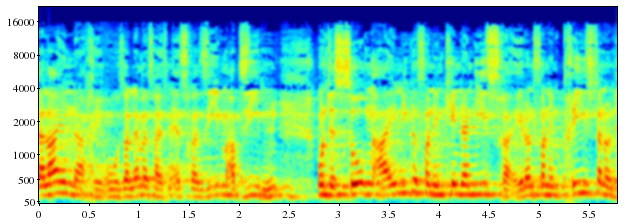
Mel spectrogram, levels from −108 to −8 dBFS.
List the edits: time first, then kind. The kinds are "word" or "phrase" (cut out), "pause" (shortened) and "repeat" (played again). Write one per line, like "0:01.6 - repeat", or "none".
0:01.3 - word
0:02.0 - word

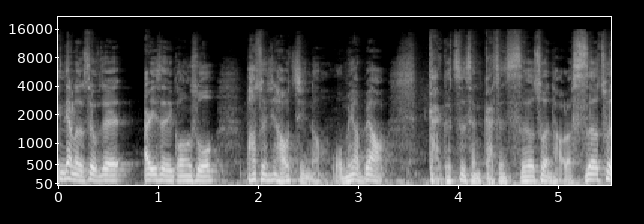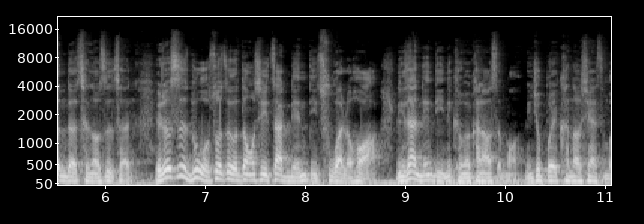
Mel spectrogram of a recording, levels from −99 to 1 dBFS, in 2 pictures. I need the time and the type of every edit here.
none

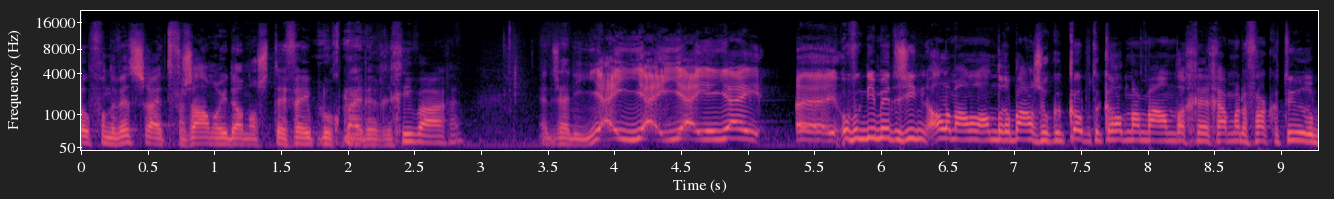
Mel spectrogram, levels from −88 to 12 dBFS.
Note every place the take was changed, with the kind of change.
none

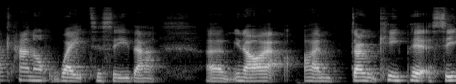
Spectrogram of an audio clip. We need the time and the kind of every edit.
none

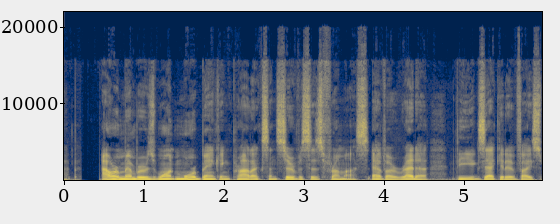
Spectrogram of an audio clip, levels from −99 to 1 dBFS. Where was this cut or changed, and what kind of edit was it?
0:03.8 - word

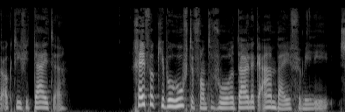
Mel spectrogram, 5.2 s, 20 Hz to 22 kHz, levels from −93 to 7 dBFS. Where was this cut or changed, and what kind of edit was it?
none

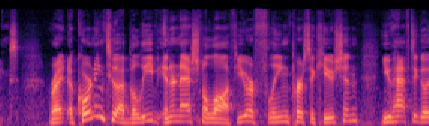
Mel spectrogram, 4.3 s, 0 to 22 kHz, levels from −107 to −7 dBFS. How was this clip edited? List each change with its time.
none

